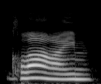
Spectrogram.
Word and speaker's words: climb: The W is silent climb climb perfect the letter b is my silent letter climb them when m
